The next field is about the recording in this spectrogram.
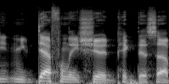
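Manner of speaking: plain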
